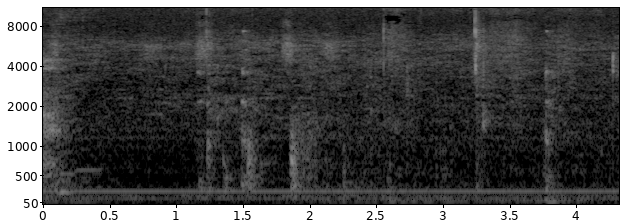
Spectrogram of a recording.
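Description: Near silence: a faint steady hum with a few soft clicks and brief faint voice fragments.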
